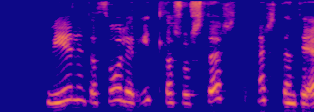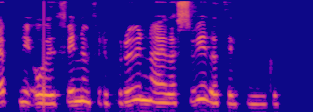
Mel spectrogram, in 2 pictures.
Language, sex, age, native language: Icelandic, female, 30-39, Icelandic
